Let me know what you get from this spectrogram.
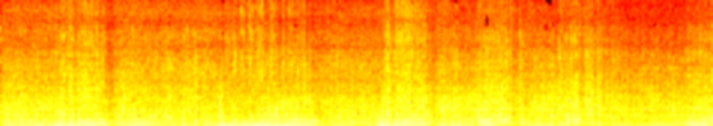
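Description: Custom dune buggy's engine revved up and down several times, its pitch rising and falling with each blip of the throttle.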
